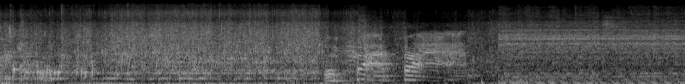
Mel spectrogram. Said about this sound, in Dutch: Je wordt hem horen doorspoelen ook nog.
